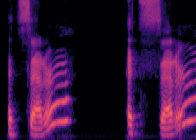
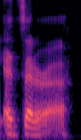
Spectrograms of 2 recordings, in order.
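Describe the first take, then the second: First: "Et cetera" repeated as a rising, disbelieving question; incredulous echo. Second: Said in the usual way. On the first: Shown as a demonstration.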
